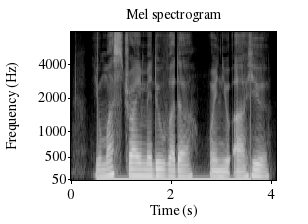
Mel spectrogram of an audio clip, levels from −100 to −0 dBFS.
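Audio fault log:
0.53 to 3.59 s, DC step. The waveform's zero line jumps by about -18 dBFS at 0.53 s and holds, then drops back at 3.59 s. Each sudden shift in the baseline gives a low thump. The speech carries on unchanged over the offset.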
